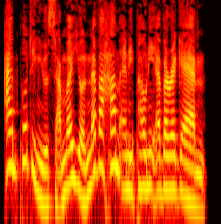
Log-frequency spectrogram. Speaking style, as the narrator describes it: I shouted

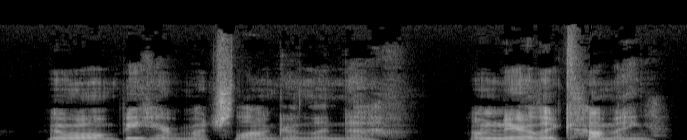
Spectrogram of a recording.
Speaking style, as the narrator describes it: replied breathlessly

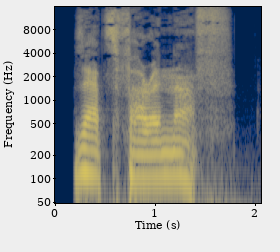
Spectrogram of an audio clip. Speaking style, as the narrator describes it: she growled

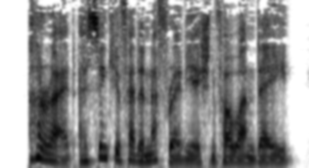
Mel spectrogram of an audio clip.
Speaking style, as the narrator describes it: she said, giggling

